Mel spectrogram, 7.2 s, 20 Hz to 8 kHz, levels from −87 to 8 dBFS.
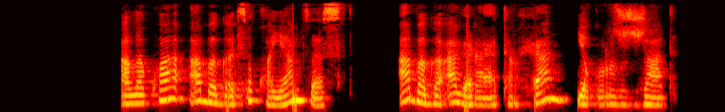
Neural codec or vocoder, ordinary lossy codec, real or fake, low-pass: none; AAC, 48 kbps; real; 7.2 kHz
